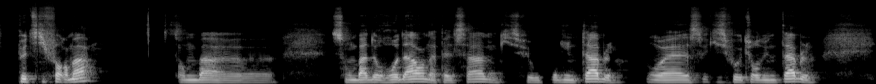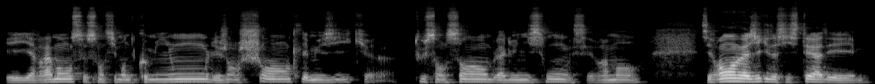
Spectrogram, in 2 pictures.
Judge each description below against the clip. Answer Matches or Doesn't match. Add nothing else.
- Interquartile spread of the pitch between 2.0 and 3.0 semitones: Matches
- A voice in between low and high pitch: Doesn't match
